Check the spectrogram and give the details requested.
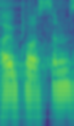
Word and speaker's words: opossum: Opossums and possums. Today I learnt, the more you know. And we don't pronounce the O, so it gets confusing.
